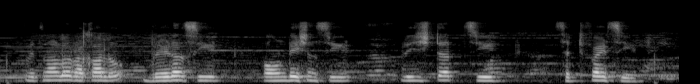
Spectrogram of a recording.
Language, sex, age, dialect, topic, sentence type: Telugu, male, 31-35, Utterandhra, agriculture, statement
